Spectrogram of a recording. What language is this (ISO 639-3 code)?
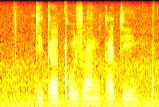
sot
